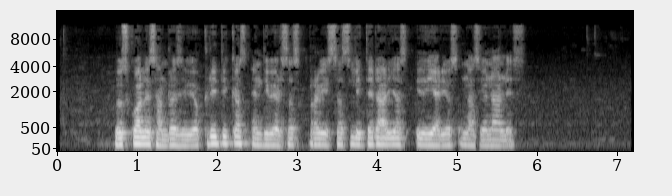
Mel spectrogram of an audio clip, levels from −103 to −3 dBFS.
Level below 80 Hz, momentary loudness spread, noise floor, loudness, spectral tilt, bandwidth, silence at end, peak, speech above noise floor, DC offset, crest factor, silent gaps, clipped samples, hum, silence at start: -62 dBFS; 9 LU; -66 dBFS; -25 LUFS; -6.5 dB/octave; 11.5 kHz; 1.4 s; -6 dBFS; 42 dB; under 0.1%; 20 dB; none; under 0.1%; none; 0.7 s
